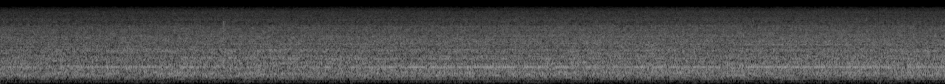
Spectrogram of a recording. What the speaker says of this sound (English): we're just pixie diffusing at this point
